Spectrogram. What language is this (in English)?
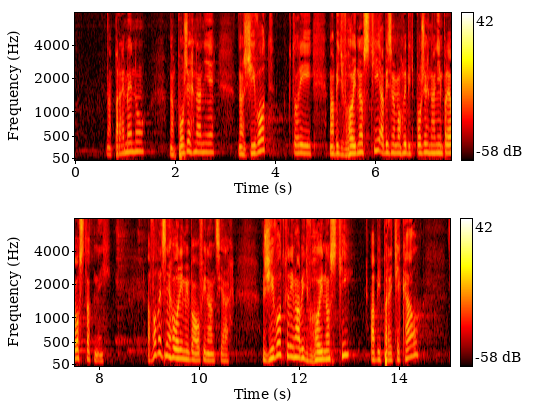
Slovak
